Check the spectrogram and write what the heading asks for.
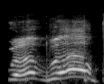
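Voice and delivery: mock alarmed high, loud yelps; startled stumble. Player acts out fumbling the gun shot, startled. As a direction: yelp as if losing your balance.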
